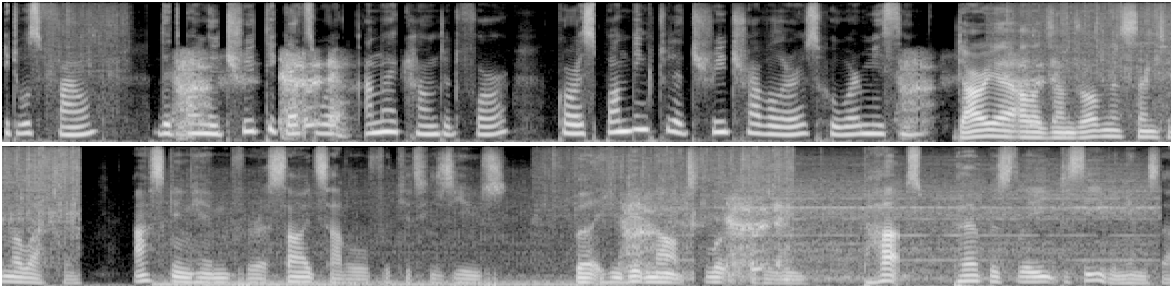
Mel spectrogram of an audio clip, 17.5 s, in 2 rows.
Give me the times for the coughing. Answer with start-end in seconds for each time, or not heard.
1.2-3.1, 6.7-8.1, 13.3-14.8.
